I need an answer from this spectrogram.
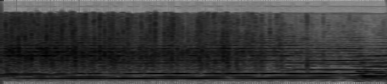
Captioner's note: applause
